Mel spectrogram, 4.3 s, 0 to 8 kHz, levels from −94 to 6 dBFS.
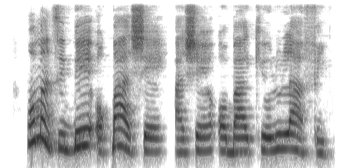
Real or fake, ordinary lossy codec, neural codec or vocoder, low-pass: real; none; none; 7.2 kHz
